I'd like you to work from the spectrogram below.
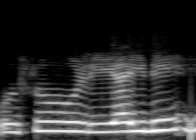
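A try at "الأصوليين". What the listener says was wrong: Kan usuliyah ini jangan digandakan, jangan.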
